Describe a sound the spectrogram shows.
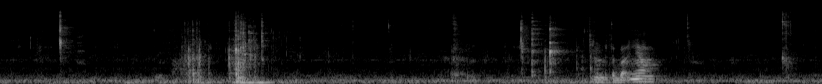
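Lobster shells crack and crunch in a man's hands.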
